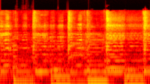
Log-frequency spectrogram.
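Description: Norteño band playing an instrumental passage: accordion over bass and guitar, with the bass and chords alternating in a steady two-beat rhythm.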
